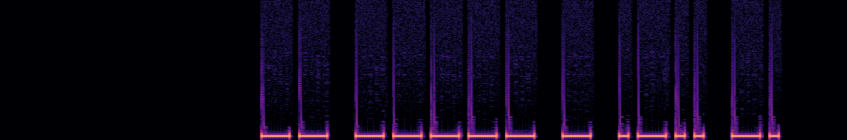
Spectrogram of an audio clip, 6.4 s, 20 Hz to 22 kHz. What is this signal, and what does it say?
Morse code, heard as a keyed tone, about 17 wpm, 700 Hz. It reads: M0TLN
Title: DXCC-100 Call Signs - 5 Characters - 17wpm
